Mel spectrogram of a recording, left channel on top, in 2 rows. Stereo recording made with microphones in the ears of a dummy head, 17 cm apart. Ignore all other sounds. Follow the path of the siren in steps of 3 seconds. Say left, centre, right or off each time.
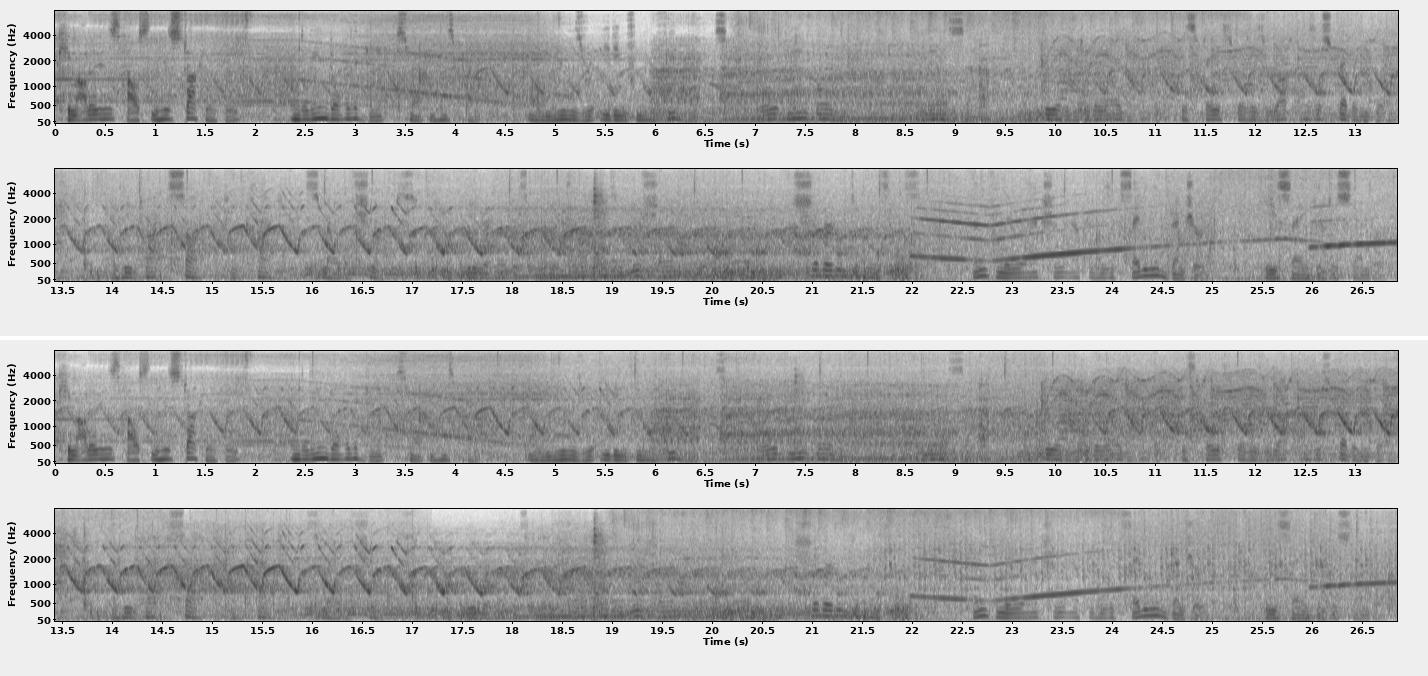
right, right, right, right, right, right, centre, left, left.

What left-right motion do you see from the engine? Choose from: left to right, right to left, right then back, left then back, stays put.
left to right.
